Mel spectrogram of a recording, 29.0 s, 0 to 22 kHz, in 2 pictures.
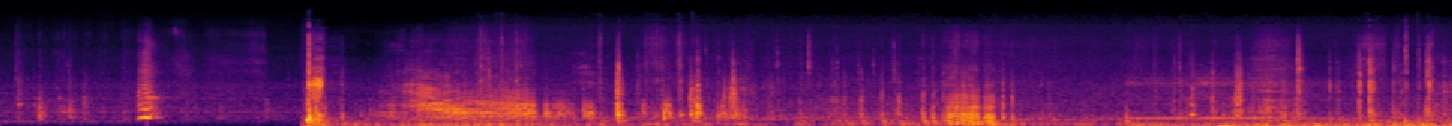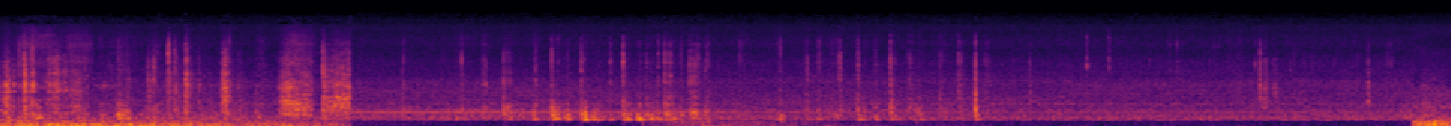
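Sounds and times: low steady hum: 0:03.0 - 0:19.3, 0:20.9 - 0:23.3, 0:28.6 - 0:29.0.

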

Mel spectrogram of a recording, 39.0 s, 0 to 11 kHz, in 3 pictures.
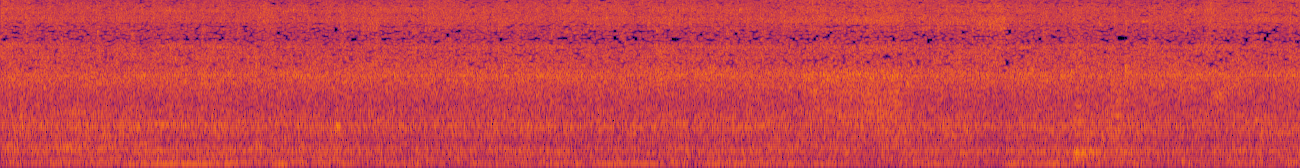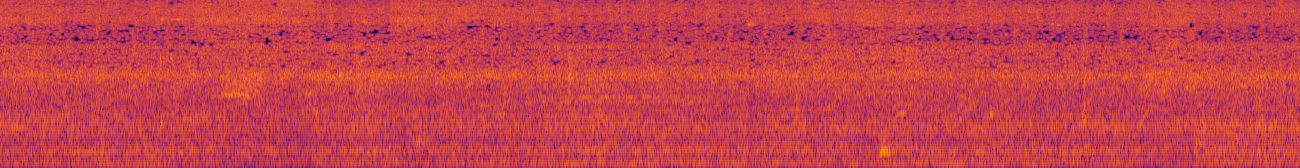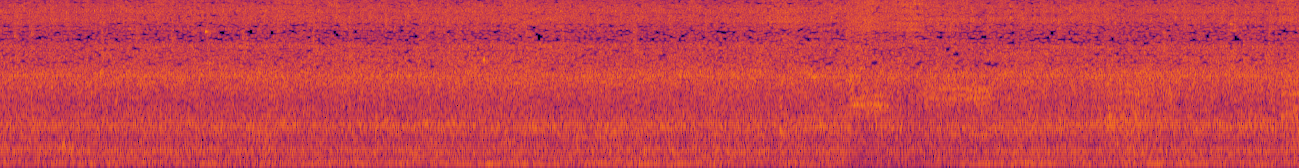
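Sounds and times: hiss of metal being worked: 0:06.1 - 0:27.0, 0:34.0 - 0:38.9.

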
